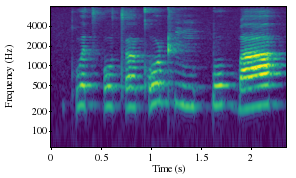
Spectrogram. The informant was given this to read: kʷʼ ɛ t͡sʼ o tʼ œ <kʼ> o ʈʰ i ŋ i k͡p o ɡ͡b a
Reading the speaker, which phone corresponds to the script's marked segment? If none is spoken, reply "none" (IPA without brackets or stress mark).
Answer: kʼ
